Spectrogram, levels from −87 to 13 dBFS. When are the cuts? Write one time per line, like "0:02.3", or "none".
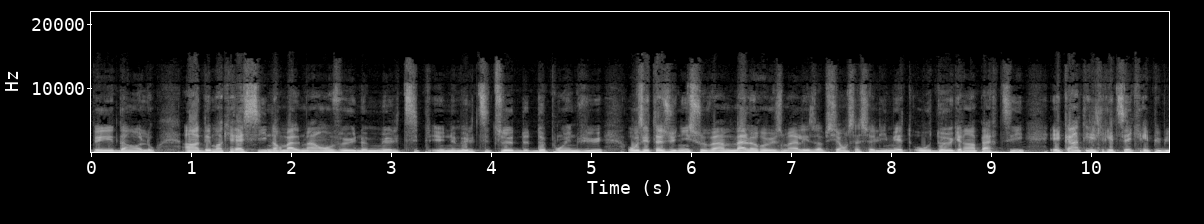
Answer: none

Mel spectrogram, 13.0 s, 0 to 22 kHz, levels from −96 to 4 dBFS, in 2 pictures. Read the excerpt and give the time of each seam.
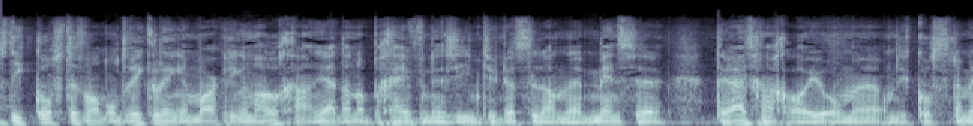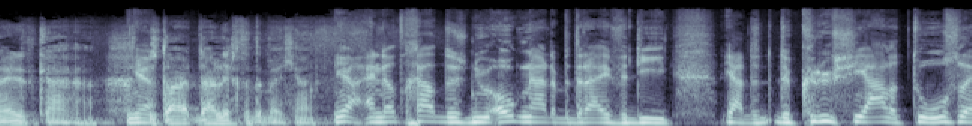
none

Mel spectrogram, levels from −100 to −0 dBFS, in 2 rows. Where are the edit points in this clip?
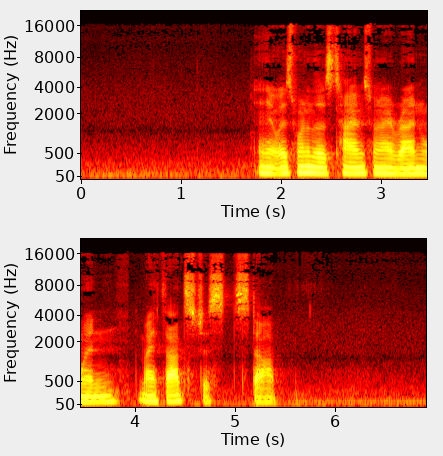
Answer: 0:03.9

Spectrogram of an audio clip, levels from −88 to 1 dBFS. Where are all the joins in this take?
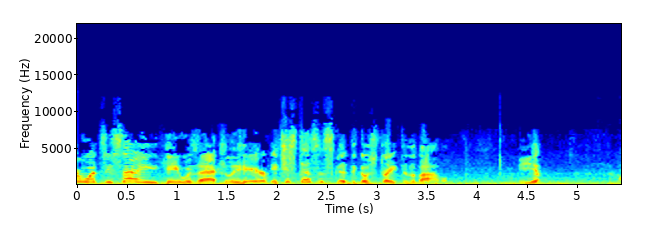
0:01.9
0:04.3

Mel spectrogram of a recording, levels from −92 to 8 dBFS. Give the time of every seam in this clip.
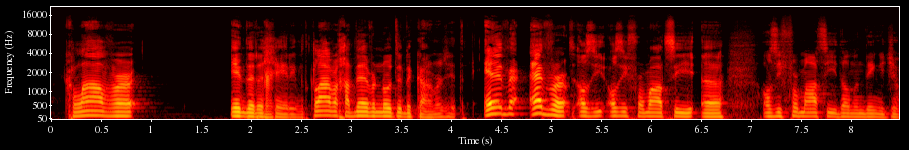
0:05.2

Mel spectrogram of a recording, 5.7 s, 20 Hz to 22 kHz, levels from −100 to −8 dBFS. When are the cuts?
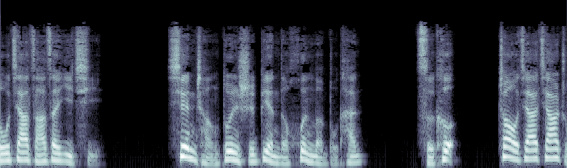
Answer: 0:04.0

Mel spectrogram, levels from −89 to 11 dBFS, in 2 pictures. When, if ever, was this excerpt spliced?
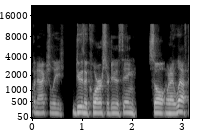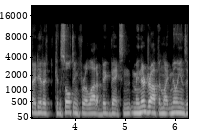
none

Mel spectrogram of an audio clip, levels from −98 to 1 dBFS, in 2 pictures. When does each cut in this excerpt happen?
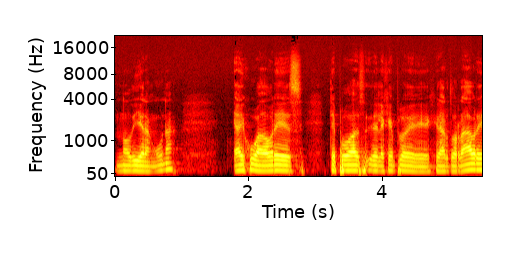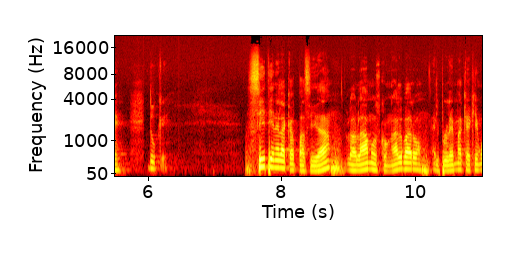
0:05.9

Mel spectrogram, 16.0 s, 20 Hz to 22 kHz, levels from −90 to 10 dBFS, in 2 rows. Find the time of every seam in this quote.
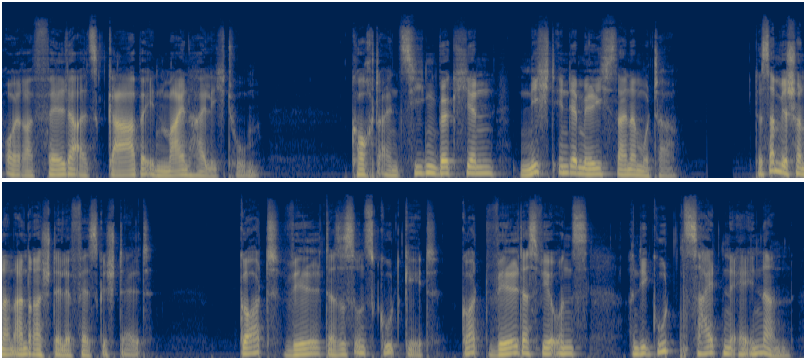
0:07.3

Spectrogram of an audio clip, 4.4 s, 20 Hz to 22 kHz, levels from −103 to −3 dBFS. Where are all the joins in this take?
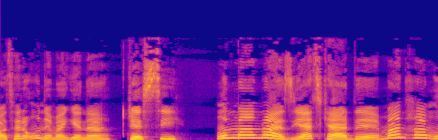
0:01.2

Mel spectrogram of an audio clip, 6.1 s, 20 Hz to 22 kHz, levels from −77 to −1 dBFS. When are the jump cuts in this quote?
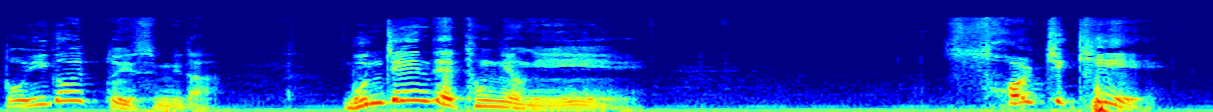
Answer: none

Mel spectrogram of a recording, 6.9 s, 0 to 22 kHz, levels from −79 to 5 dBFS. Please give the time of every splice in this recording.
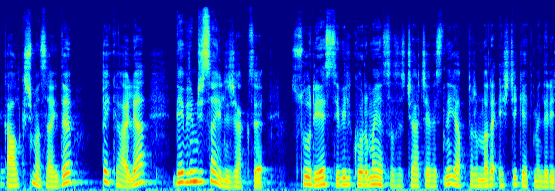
0:03.5

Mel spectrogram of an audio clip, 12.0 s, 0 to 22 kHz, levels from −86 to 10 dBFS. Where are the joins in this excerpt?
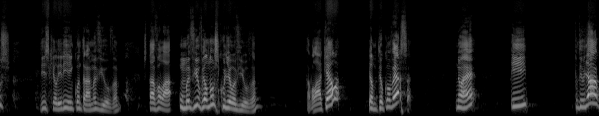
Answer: none

